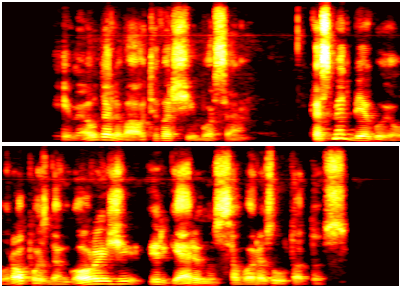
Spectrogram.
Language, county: Lithuanian, Klaipėda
